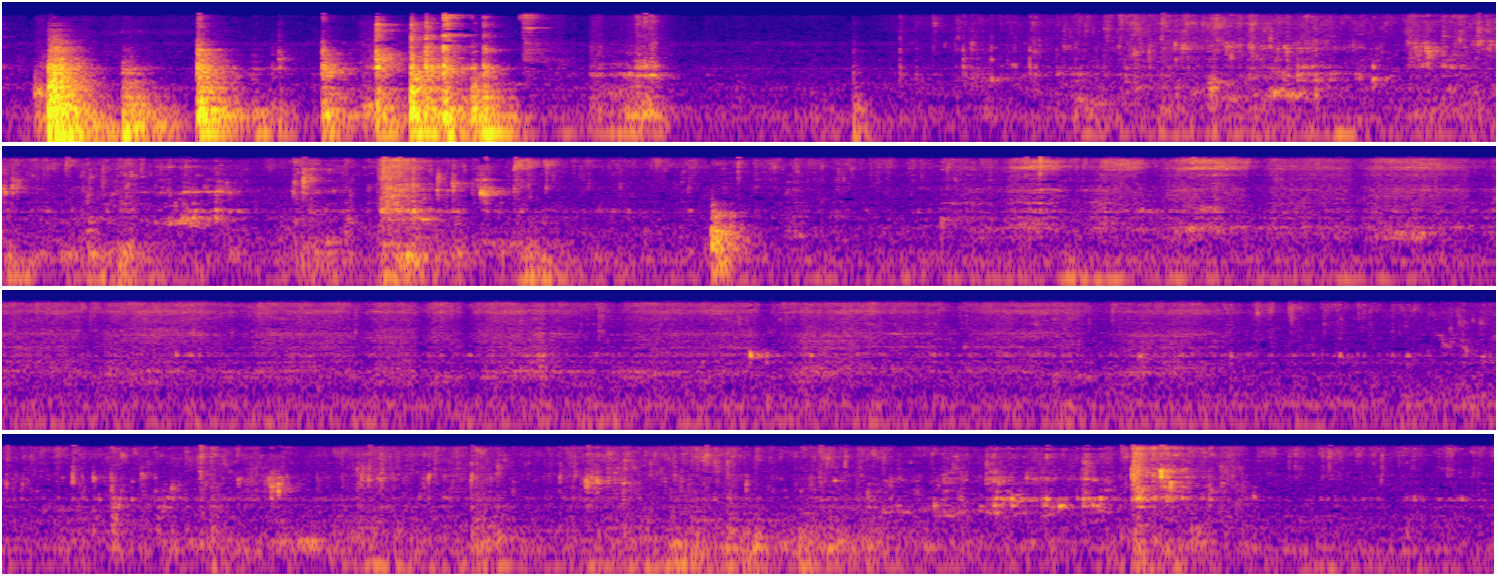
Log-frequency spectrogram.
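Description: Hand-washing dishes at a kitchen sink: a few loud clatters of crockery and cutlery at the start, then a tap running steadily with scattered clinks of dishes and glasses being rinsed.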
